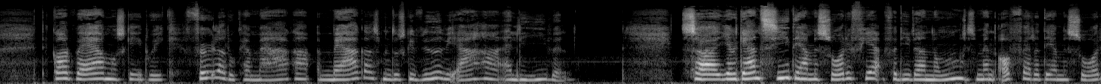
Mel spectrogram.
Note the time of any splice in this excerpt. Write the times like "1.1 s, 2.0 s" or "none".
6.8 s, 9.6 s

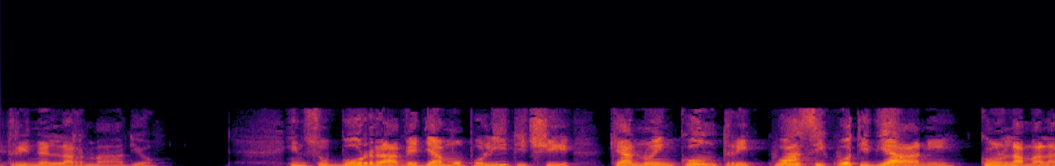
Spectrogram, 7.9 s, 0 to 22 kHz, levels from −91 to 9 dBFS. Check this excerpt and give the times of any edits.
none

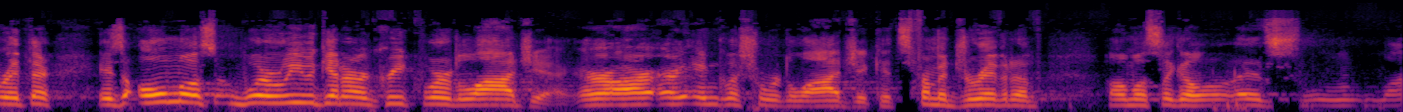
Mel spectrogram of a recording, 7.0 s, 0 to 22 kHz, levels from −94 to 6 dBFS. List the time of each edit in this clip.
none

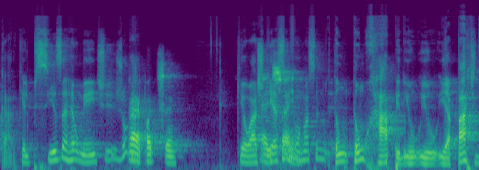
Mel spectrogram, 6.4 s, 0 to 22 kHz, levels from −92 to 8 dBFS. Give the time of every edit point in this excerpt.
4.4 s, 5.4 s

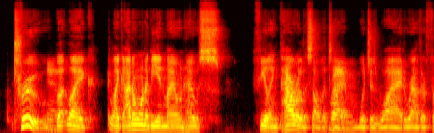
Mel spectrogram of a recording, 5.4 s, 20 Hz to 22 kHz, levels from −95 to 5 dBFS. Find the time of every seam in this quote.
1.4 s

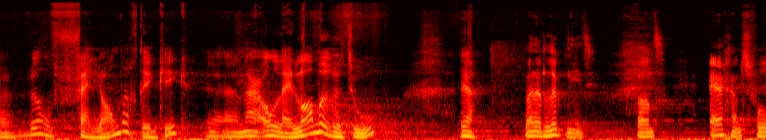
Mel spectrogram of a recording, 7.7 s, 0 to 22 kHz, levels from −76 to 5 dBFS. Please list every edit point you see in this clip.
4.6 s

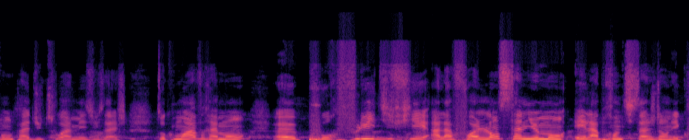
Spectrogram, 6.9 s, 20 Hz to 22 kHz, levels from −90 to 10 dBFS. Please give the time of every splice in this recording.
none

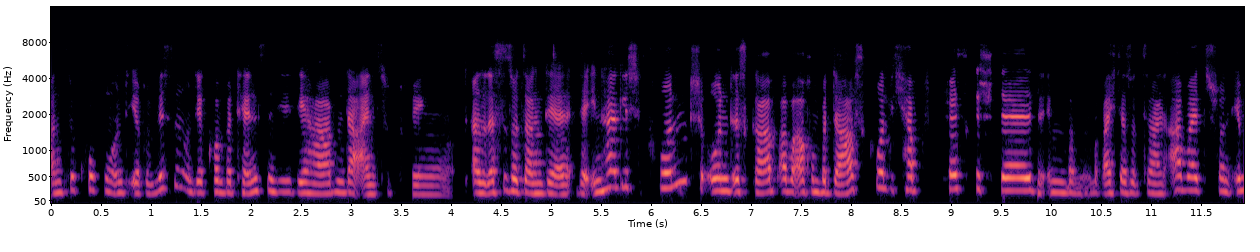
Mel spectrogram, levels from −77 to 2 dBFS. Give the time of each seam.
9.9 s

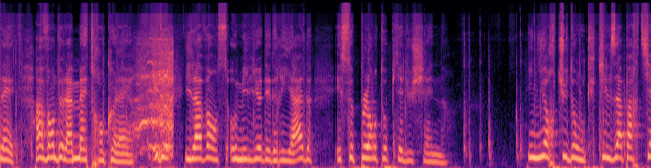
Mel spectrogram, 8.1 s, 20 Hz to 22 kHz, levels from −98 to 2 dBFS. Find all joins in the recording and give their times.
2.2 s, 6.6 s

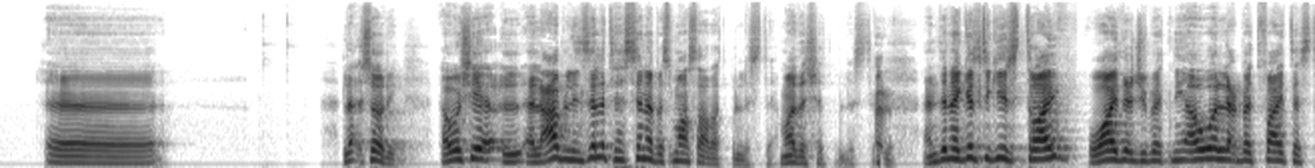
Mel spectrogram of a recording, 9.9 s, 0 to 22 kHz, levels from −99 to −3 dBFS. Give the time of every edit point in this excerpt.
none

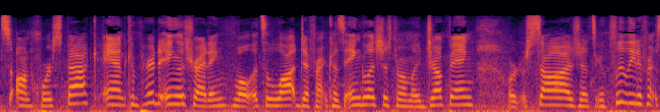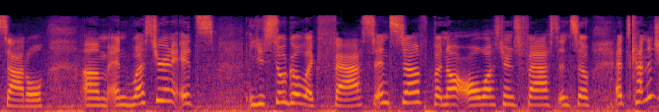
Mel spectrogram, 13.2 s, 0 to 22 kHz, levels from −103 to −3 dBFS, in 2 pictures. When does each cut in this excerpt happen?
none

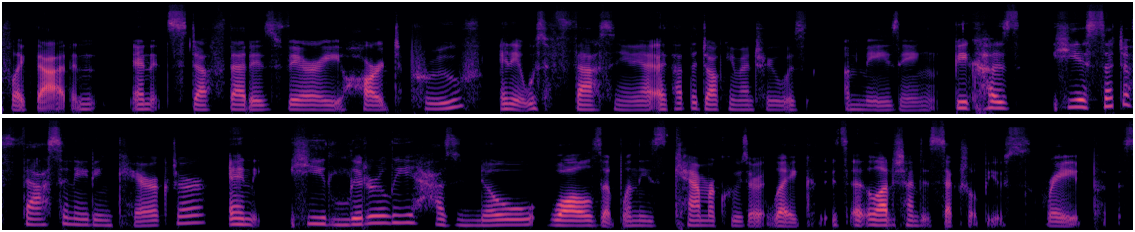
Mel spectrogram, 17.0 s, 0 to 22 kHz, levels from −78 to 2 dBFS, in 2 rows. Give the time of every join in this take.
3.7 s, 14.2 s

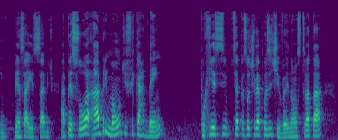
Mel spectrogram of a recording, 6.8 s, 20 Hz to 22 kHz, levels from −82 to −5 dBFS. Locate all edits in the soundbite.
none

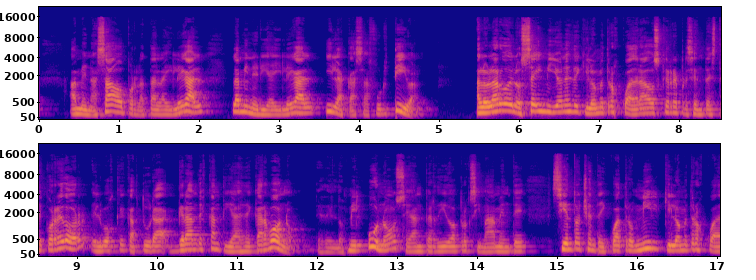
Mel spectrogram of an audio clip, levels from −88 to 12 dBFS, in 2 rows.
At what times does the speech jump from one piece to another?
none

